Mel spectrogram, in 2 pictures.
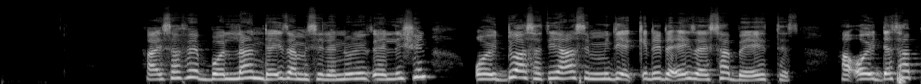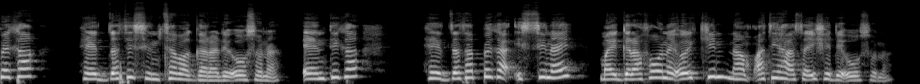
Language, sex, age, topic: Gamo, female, 25-35, government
